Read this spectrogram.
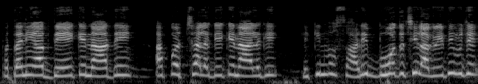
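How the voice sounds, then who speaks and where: A spoiled young college girl wheedles and pleads to get what she wants, voiced by a woman. The voice is very high and bright. It is a homemade family drama with a dry, close sound. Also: steady tone, fast, no room sound. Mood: wheedling.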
